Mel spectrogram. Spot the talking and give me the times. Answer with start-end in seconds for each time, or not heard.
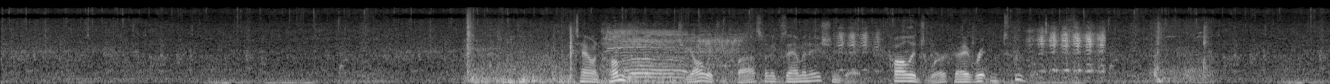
5.7-10.4.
